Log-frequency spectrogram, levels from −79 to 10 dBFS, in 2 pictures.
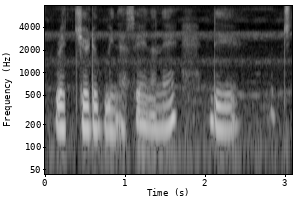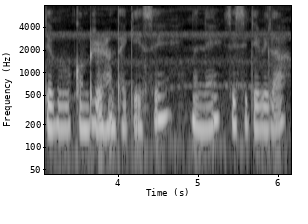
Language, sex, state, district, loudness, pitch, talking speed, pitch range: Nagamese, female, Nagaland, Dimapur, -20 LUFS, 180 Hz, 135 wpm, 175-220 Hz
